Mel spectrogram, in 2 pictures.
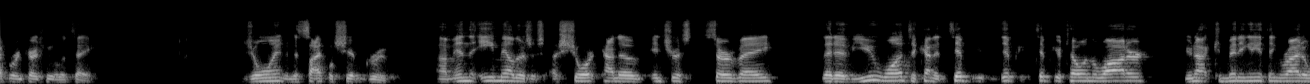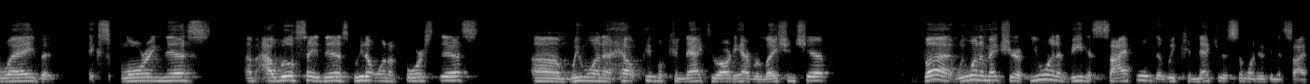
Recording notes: In this session on Zoom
